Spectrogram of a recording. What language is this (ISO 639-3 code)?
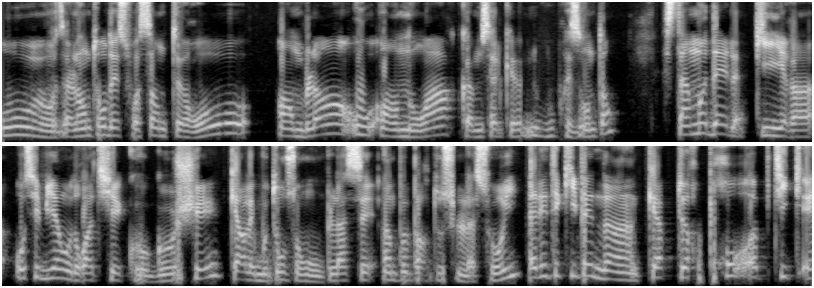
fra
